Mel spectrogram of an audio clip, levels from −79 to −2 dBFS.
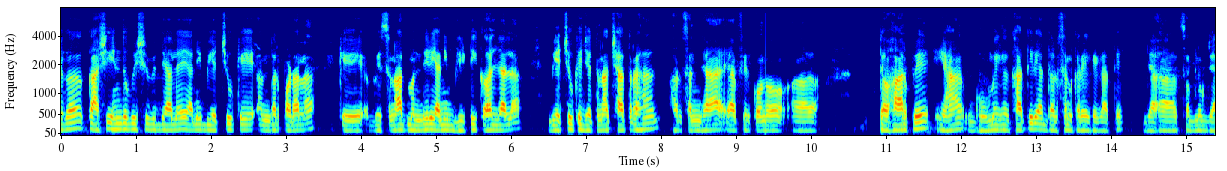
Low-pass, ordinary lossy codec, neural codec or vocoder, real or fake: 7.2 kHz; none; none; real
